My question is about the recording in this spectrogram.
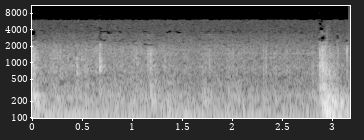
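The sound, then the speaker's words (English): The door of Britt's car, parked at the curb outside an apartment building at about 11 o'clock, opens with a few faint clicks, then shuts with a firm thump near the end, all over a steady low rumble of background noise. “It was about 11 o'clock when Britt and Cato walked out the front entrance of the apartment building and entered Britt's car at the curb.”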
